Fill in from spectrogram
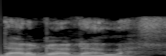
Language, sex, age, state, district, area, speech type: Kashmiri, male, 30-45, Jammu and Kashmir, Srinagar, urban, spontaneous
